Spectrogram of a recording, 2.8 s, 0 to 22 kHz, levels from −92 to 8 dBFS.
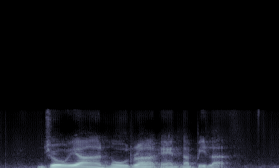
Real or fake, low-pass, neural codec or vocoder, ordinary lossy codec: fake; none; codec, 16 kHz, 1 kbps, X-Codec, HuBERT features, trained on LibriSpeech; none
